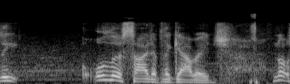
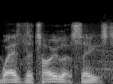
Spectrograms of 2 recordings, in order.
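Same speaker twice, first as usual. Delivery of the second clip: plain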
